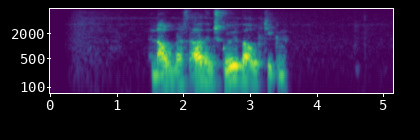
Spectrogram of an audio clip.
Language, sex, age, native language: Icelandic, male, 20-29, Icelandic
